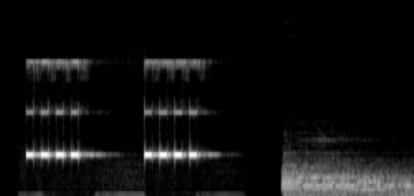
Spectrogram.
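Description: Electronic alarm beeping in two quick runs of high beeps about a second apart, then a sudden deep gong-like hit just before three seconds in that rings on with a dense, sustained tone.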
